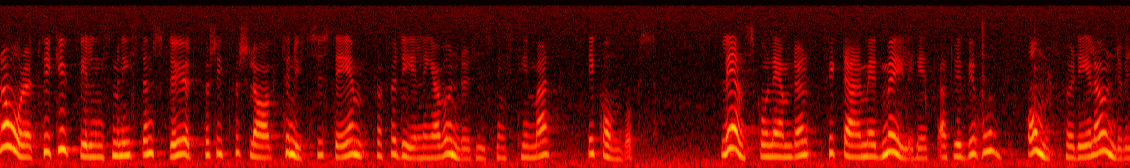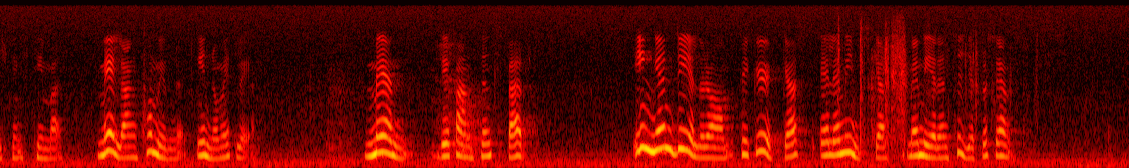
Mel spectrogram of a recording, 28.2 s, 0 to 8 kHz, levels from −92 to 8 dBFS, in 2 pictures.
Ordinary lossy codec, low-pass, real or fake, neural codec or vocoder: none; 7.2 kHz; real; none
